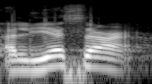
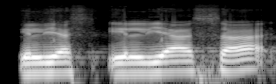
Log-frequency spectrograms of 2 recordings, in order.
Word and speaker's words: Al-Yasa: Kami juga berikan, ya, wahyu kepada Ismail, kepada Al-Yasa. Ya, apa Yasa biasanya kita mah Ilyasa cenanya. Yasa, Ilyas wal Yasa, ya, bukan Ilyasa. Ya, tapi Al-Yasa. Ilyas Al-Yasa, ya. Nabi Al-Yasa, bukan Ilyasa, tapi Al-Yasa.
